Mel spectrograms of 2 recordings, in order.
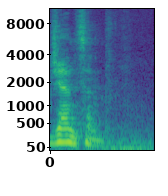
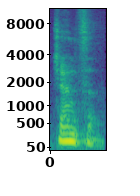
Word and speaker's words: Jentezen: He has an unusual spelling. It almost looks like Jentezen Franklin. Yeah. But it's always just pronounced Jensen. Okay. Jensen.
